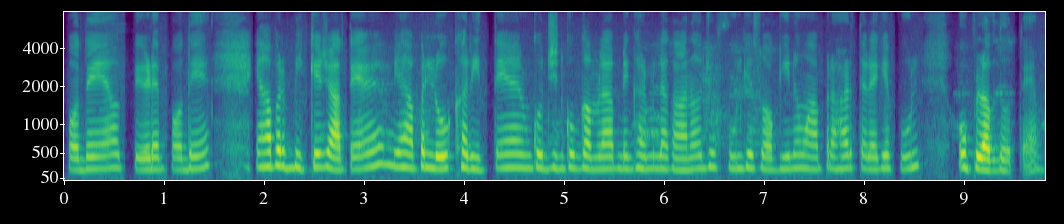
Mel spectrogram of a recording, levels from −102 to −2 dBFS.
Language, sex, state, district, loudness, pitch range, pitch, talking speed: Hindi, female, Bihar, Jamui, -22 LUFS, 215-240 Hz, 225 Hz, 245 wpm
